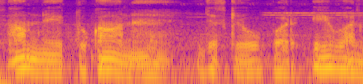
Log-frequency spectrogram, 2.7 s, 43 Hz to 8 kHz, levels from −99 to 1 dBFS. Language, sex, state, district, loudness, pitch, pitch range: Hindi, male, Chhattisgarh, Sukma, -19 LUFS, 95 Hz, 90-110 Hz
